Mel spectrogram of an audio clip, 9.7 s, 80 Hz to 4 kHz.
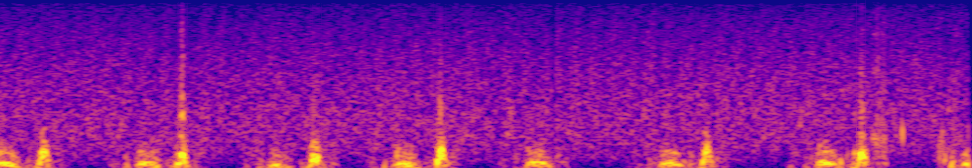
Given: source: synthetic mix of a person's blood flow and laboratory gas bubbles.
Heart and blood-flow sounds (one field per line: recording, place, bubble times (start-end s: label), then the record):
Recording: Doppler ultrasound of blood flow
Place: precordium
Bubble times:
8.42-8.48 s: bubbles
8.56-8.69 s: bubbles
8.76-8.92 s: bubbles
9.05-9.11 s: bubbles
9.42-9.62 s: bubbles
From the record:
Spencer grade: 1 (occasional bubble signal discernible with the cardiac motion signal, with majority of cardiac periods free of bubbles)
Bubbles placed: anywhere in the cardiac cycle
